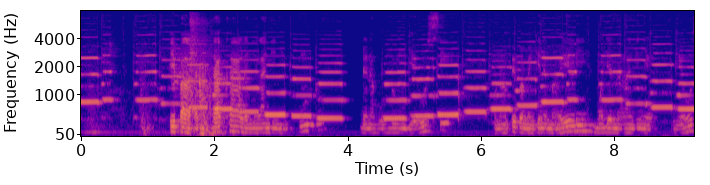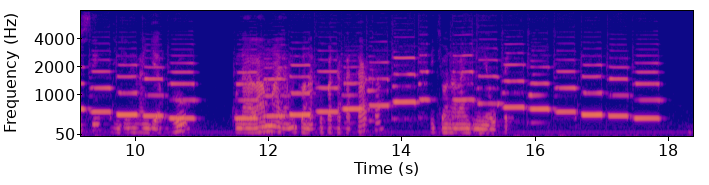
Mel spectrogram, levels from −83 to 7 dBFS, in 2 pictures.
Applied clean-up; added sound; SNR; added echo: none; Wind instrument, woodwind instrument; -3 dB; none.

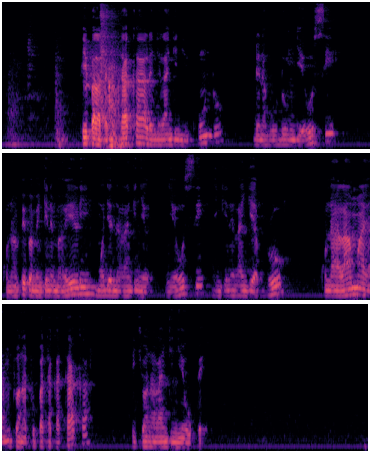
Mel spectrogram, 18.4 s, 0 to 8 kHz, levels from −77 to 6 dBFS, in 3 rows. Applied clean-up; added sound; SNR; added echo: none; none; none; none.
